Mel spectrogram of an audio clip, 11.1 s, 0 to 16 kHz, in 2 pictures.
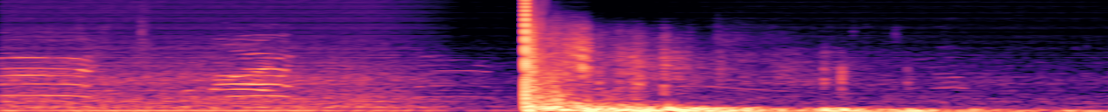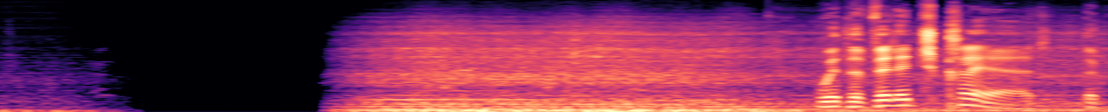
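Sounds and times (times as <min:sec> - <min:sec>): loud explosion with rumble: 0:02.6 - 0:05.6.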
